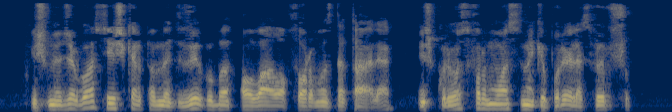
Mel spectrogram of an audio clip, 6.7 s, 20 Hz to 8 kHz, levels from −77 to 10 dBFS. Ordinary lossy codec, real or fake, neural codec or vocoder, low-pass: MP3, 32 kbps; fake; codec, 16 kHz, 2 kbps, FreqCodec, larger model; 7.2 kHz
